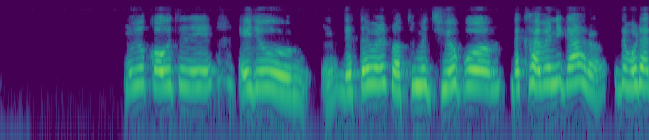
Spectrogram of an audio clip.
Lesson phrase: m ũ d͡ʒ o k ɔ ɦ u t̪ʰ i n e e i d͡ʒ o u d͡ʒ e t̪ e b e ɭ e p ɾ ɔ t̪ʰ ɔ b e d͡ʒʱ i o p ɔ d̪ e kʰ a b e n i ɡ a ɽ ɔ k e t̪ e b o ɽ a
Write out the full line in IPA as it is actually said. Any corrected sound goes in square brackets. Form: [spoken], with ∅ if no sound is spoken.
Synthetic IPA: m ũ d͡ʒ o k ɔ ɦ u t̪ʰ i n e e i d͡ʒ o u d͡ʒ e t̪ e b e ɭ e p ɾ ɔ t̪ʰ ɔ [m] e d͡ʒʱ i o p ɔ d̪ e kʰ a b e n i ɡ a [ɾ] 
